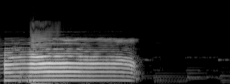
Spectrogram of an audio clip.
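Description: One long, steady 'moo' lasting about a second and a half, dipping slightly in pitch as it stops, over faint background music.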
